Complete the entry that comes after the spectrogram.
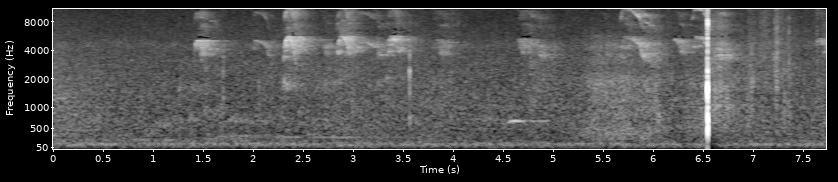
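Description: Small birds chirping, a run of short high calls over faint outdoor background noise, with one sharp click near the end.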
